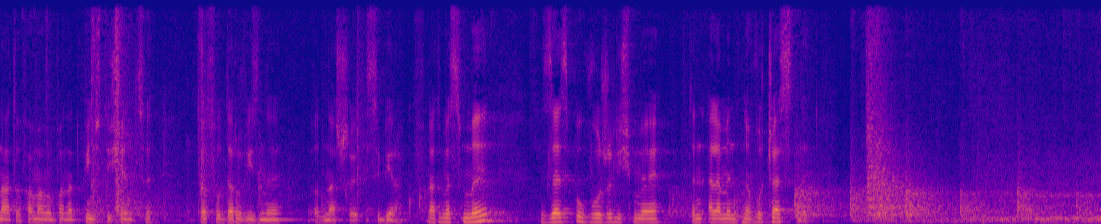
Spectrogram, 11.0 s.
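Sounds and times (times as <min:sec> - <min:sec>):
speech: 0:00.0 - 0:08.3
sharp knocks of people working in a forest: 0:06.6 - 0:11.0
loud thud: 0:08.0 - 0:10.9.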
